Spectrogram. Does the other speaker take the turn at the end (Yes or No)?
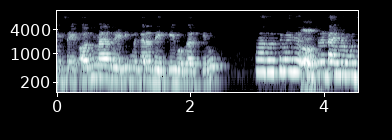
No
